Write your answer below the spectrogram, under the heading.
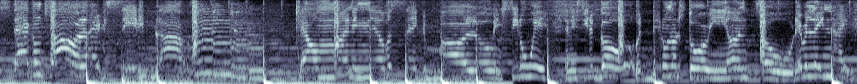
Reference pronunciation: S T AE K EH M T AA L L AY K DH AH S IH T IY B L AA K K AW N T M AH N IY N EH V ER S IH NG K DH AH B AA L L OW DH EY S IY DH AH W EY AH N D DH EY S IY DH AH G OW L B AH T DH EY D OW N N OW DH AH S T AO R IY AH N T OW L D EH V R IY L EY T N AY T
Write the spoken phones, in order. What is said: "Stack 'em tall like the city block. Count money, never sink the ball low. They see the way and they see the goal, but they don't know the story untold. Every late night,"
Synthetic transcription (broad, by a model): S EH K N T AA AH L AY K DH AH S IH T IY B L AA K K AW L M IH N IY N EH V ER S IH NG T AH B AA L L OW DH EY S IY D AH W EY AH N DH EY S IY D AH G OW B AH T DH EY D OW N N OW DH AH S T AO R IY AH N T OW L D EH V R IY L EY T N AY T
